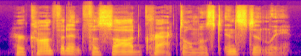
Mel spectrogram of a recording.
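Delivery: ordinary delivery, nothing marked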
